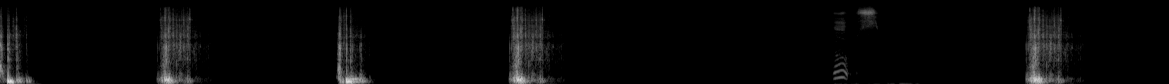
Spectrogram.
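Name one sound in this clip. Heavy stone blocks thud one after another.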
